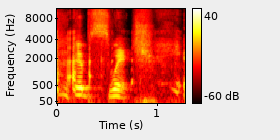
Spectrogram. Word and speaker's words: Ipswich: We're shooting a wedding in Ipswich. Did I say it right? – No. – Okay. – Ipswich. – Ipswich. – Yeah. Okay. – Like a sandwich.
